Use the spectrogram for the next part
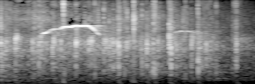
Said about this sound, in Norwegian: Du kan godt gi Jesus en applaus på det der.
